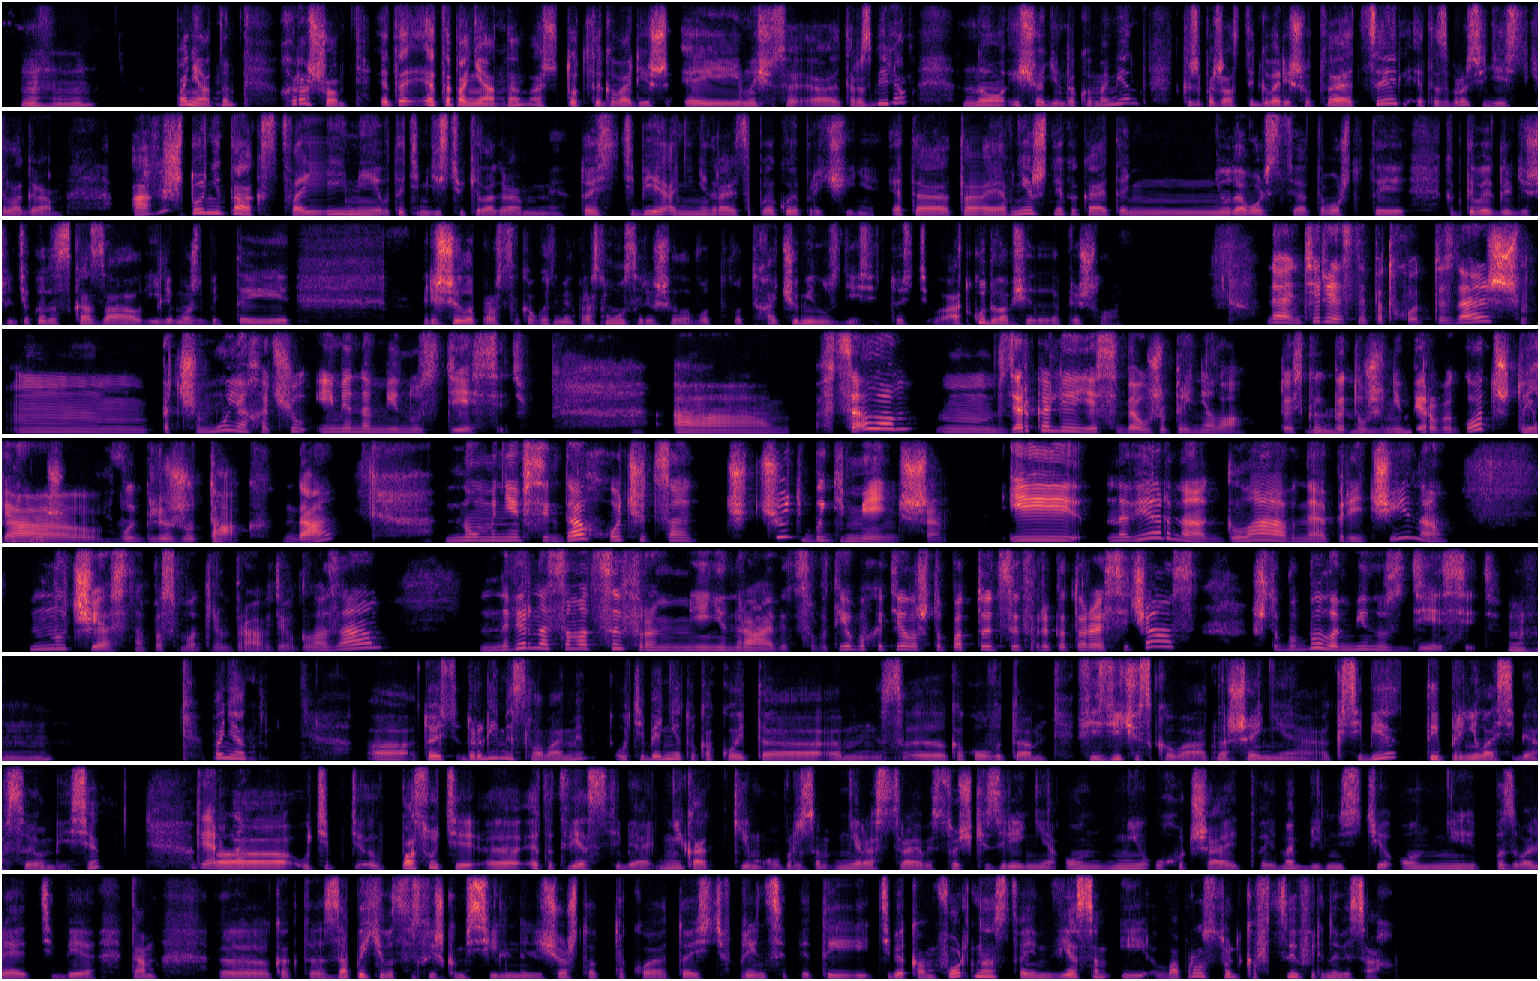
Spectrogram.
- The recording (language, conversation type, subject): Russian, advice, Как поставить реалистичную и достижимую цель на год, чтобы не терять мотивацию?
- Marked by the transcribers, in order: none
